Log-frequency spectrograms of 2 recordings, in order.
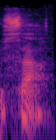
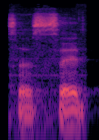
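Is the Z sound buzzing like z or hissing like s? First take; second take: hissing s; buzzing z. First: The letter is said with a hissing s sound. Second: The letter is said with a buzzing z sound. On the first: This is how Swedish says it. "Här är ju Z" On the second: This is how English says it. "i typ engelska så är det Z"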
